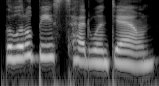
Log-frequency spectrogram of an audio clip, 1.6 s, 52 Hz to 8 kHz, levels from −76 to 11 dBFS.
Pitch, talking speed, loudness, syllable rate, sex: 230 Hz, 225 wpm, -16 LUFS, 4.8 syllables/s, female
